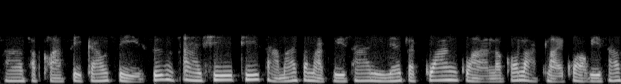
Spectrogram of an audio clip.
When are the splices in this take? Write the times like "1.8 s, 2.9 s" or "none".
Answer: 1.8 s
